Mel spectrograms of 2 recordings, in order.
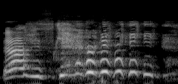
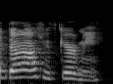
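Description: First: Loud, high, laughing through the words; laughing after fright. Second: Said in the usual way. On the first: Real, not acted. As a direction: let nervous laughter break up the line. Repeats it laughing after scare.

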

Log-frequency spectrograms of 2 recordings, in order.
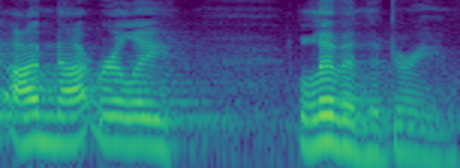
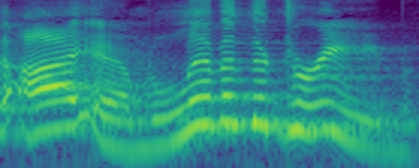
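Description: First: Said in the usual way. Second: Slow, drawn-out mock cheer on living; imitating a man who says it with heavy sarcasm; a man answering how are you doing, dry sarcastic drawl. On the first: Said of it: "as if to say". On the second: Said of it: "he said it in a very sarcastic tone".

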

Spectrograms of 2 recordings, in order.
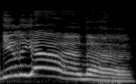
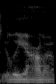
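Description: First: Very high, drawn-out cartoon cry; Colossus. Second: Said in the usual way. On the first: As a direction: wail the name out long and high. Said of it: "whenever Colossus was on". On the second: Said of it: "every other word out of his mouth was Illyana".

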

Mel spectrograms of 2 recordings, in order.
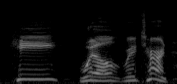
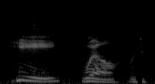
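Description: First: Slow, firm, fuller voice; a little louder. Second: Low, soft, slow words; quiet prompt. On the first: Preacher urging the congregation to repeat, a little louder. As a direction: project it word by word. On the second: Preacher leading the congregation to say it, quietly. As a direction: lead a soft, measured repeat. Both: Shown as a demonstration. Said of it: "A little bit louder".

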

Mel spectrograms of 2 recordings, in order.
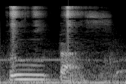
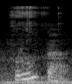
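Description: First: Frutas in two long beats, Fru-tas; syllable by syllable. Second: Said in the usual way. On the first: Shown as a demonstration. Teacher confirming two, Frutas syllable by syllable. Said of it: "tiene dos sílabas". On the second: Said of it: "La palabra fruta".

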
